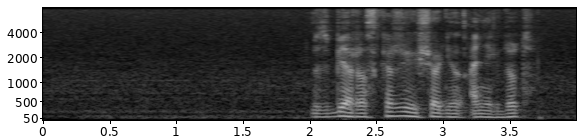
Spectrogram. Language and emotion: Russian, neutral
